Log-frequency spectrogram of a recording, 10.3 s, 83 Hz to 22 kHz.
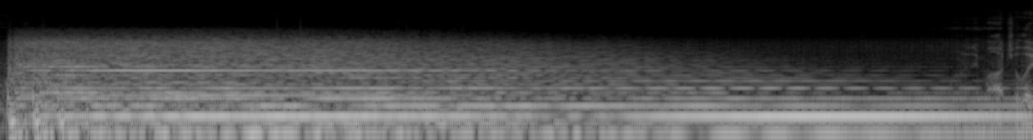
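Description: Electric guitar through a Boss Gigcaster 5 with a delay effect, sustained distorted chords ringing loud and continuous for about ten seconds, dense harmonics with repeats trailing under the notes.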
